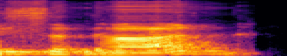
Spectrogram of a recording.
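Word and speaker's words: Siddharth: so just call me sidhar if you have struggle pronouncing it it's Sid or and then the organ heart right so as simple as that or you can call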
